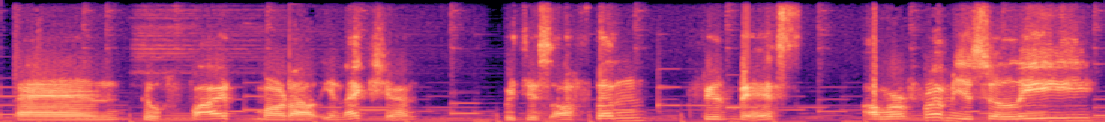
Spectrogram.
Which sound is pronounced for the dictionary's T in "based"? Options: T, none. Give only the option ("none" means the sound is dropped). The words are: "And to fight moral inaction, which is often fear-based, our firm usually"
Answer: T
